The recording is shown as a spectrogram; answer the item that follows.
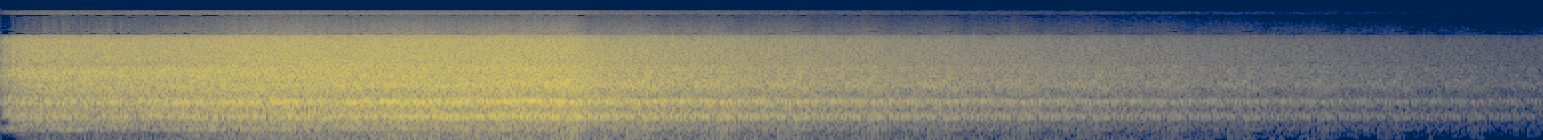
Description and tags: This was the begin with a brush in our dirty old room of our radio-station :D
